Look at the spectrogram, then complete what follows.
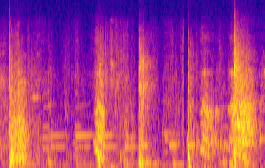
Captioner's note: men grunting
